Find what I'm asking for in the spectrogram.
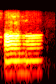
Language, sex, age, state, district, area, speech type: Odia, male, 45-60, Odisha, Nuapada, urban, conversation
